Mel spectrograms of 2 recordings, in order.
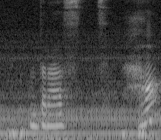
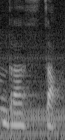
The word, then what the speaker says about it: mdrastha: pour ne pas confondre les deux lettres T et H qui sont à prononcer séparément et non pas en tant que F. C'est-à-dire, alors je reprends les exemples. Son école à elle, mdrastha.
